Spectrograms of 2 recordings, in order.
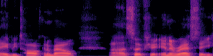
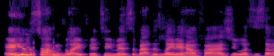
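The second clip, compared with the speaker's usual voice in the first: excited laughing retell. Real, not acted.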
